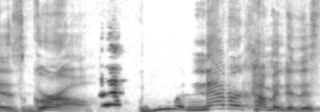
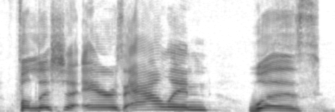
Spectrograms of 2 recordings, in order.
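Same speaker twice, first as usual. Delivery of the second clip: usual speaking voice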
